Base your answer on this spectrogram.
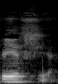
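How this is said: It is said with a Malayalam pronunciation. "മലയാളത്തിൽ ഇത്"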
